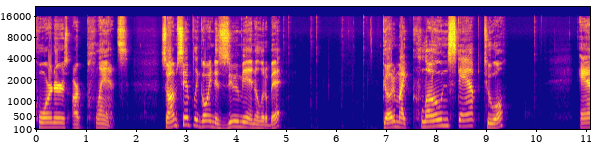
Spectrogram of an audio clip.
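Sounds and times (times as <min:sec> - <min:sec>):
keyboard and mouse clicks: 0:04.8 - 0:07.0, 0:09.8 - 0:10.2.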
